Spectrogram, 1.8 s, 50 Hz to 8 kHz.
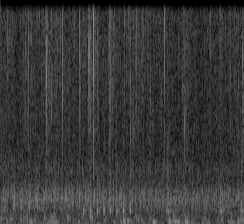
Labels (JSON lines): {"label": "biophony, rattle response", "recorder": "SoundTrap 500"}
